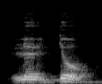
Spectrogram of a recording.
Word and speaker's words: dos: S is silent. Le dos.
